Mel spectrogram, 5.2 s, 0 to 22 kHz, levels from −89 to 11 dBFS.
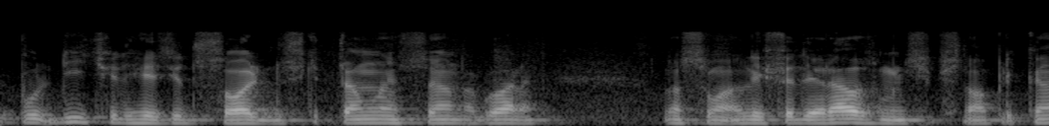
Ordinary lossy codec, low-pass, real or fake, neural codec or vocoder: none; none; real; none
